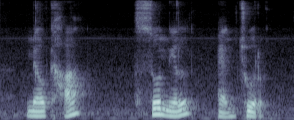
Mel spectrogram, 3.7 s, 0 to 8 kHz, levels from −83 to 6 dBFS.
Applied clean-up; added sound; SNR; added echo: none; none; none; none.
